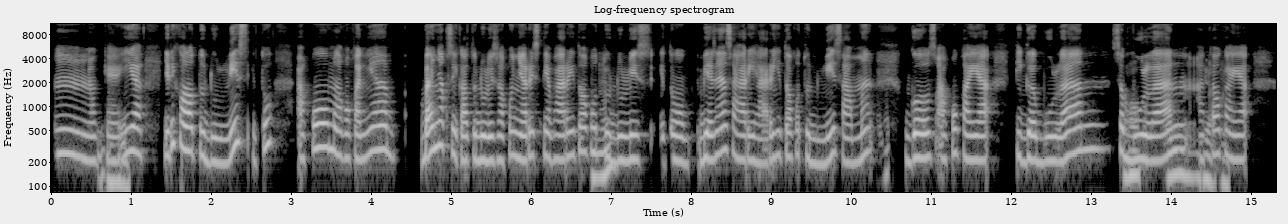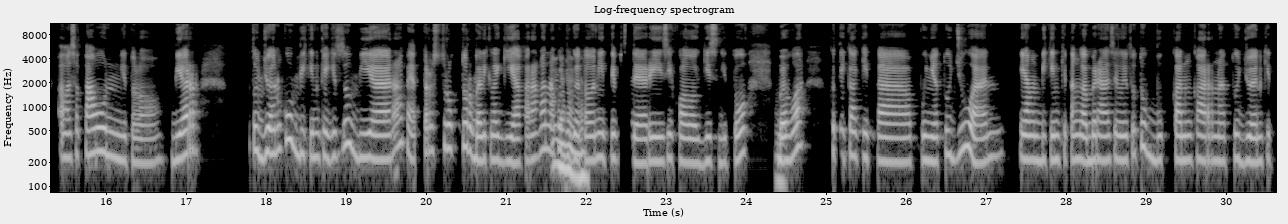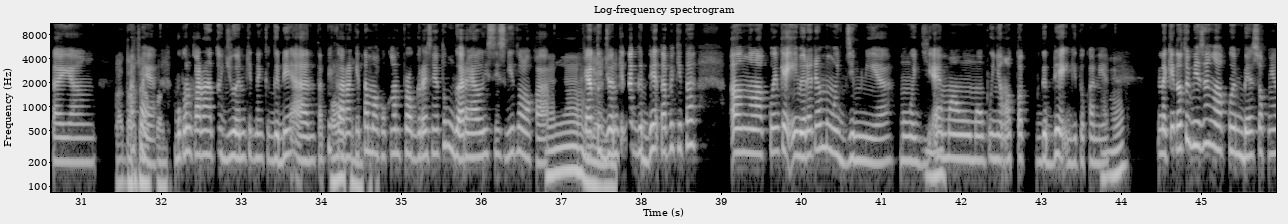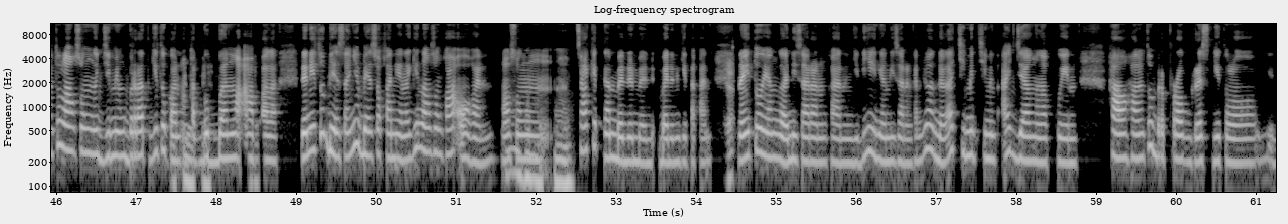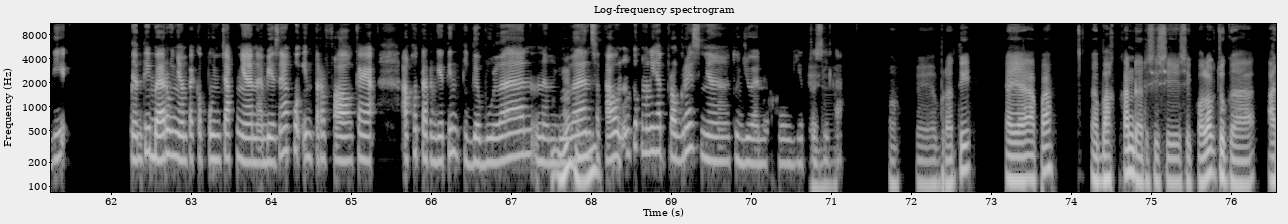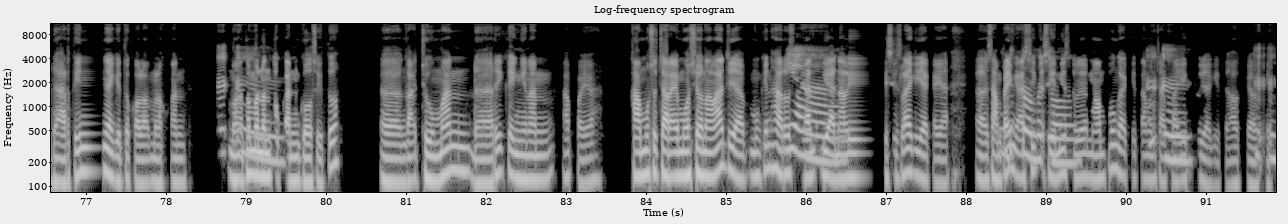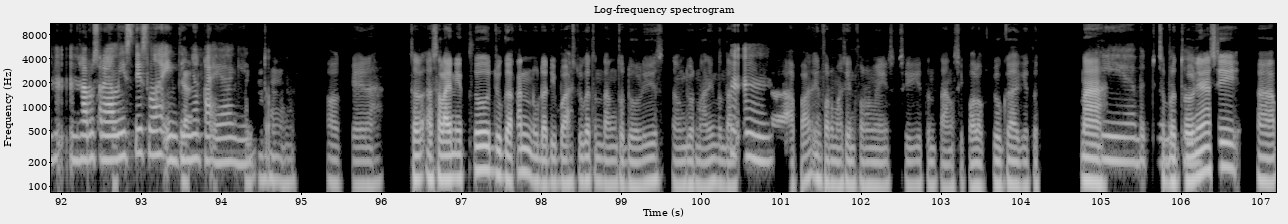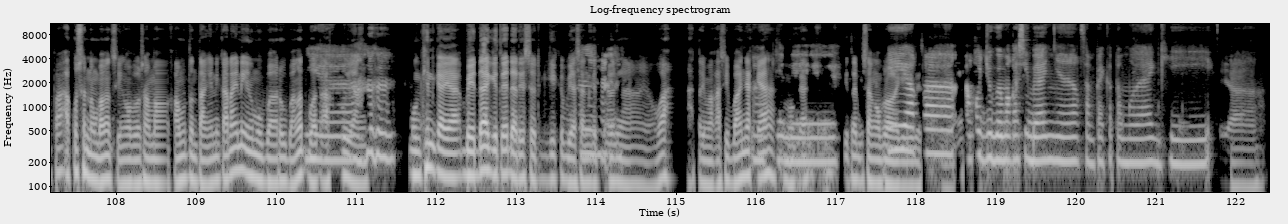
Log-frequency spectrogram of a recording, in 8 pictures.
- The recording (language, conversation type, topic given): Indonesian, podcast, Apa kebiasaan kecil yang paling membantu Anda dalam kehidupan sehari-hari?
- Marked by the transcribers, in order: in English: "to do list"; other background noise; in English: "to do list"; in English: "to do list"; in English: "to do list"; unintelligible speech; tsk; tapping; in English: "to do list"; in English: "journaling"; chuckle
